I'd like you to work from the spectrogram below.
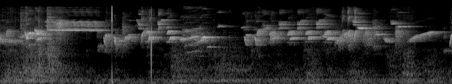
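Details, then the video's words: Goldfinch song of fast, tinkling twitters and buzzy high notes, delivered in continuous phrases with a couple of sharp clicks near the start. "Perle morbide 19.05.'18 , Goldfinch,Stiglic,Grdelin, Stieglitz, Chardonneret , El jilguero,bird"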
